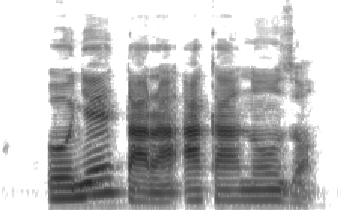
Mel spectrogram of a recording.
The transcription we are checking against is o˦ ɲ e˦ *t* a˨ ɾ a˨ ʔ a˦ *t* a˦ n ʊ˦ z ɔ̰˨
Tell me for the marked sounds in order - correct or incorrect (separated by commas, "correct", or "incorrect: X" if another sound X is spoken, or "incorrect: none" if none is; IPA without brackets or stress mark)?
correct, incorrect: k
